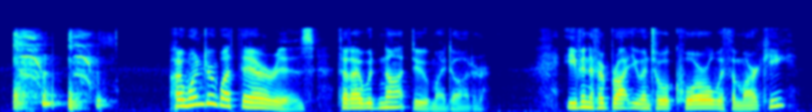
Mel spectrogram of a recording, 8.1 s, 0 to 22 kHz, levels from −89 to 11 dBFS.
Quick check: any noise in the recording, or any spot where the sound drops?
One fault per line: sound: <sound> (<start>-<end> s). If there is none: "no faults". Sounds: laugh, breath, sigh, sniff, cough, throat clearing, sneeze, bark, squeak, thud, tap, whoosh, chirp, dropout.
sound: cough (0.1-1.2 s)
